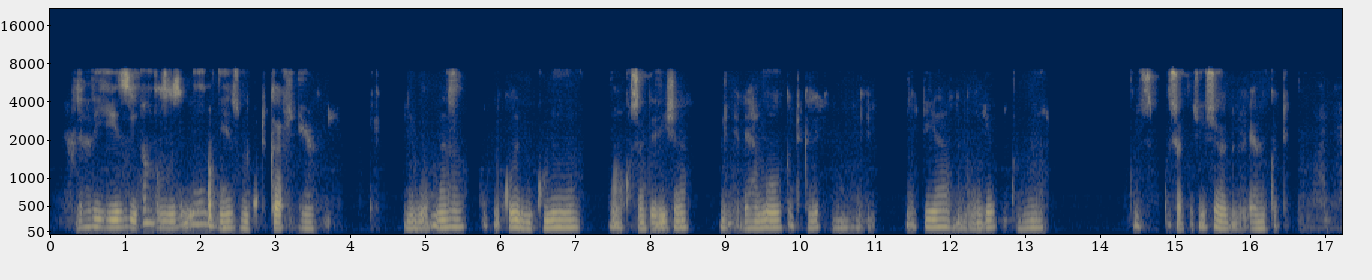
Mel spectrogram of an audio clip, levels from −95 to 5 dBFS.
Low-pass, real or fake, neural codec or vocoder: 7.2 kHz; fake; autoencoder, 22.05 kHz, a latent of 192 numbers a frame, VITS, trained on one speaker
